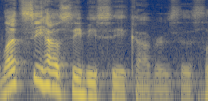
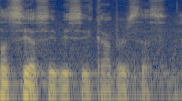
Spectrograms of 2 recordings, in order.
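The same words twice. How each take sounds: First: Said in the usual way. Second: Softer, lower mutter to himself; muttered repeat. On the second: Shown as a demonstration. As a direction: mumble it under your breath.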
